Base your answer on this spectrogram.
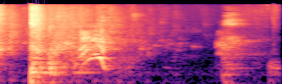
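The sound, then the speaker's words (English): Sudden splashes of water in a bathtub, one sharp burst near the start and another toward the end, with a brief high voice or squeal between them. “You're recording the sound of y'all's laughing and splashes.”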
